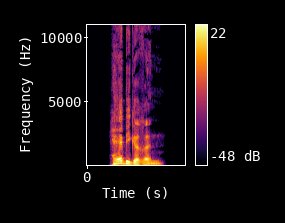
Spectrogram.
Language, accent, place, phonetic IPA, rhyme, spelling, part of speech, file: German, Germany, Berlin, [ˈhɛːbɪɡəʁən], -ɛːbɪɡəʁən, häbigeren, adjective, De-häbigeren.ogg
- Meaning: inflection of häbig: 1. strong genitive masculine/neuter singular comparative degree 2. weak/mixed genitive/dative all-gender singular comparative degree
